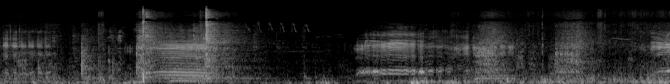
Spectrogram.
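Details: Zwartbles sheep bleating in a blooming orchard on a regenerative farm in County Kilkenny, Ireland, after an evening stampede; two wavering, harmonic bleats rise over a soft hiss, with a further quieter bleat overlapping near the end.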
